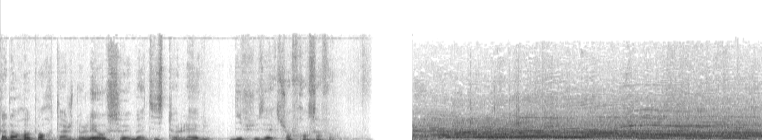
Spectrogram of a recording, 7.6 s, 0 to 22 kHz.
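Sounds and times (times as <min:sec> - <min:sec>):
speech: 0:00.0 - 0:03.5
large crowd booing the president on a field: 0:04.1 - 0:07.6.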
